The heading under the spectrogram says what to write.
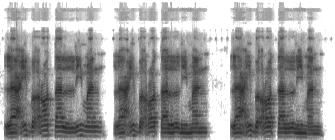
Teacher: Idgham bi ghairi gunnah yaitu ketika nun sukun atau tanwin bertemu dengan lam dan ro. Cara membacanya dileburkan nun sukun ke huruf lam atau ro setelahnya, tanpa disertai dengung.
